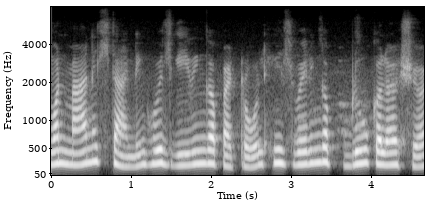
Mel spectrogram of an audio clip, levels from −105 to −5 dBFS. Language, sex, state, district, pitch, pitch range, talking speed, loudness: English, female, Odisha, Nuapada, 220 Hz, 195-235 Hz, 205 wpm, -17 LUFS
